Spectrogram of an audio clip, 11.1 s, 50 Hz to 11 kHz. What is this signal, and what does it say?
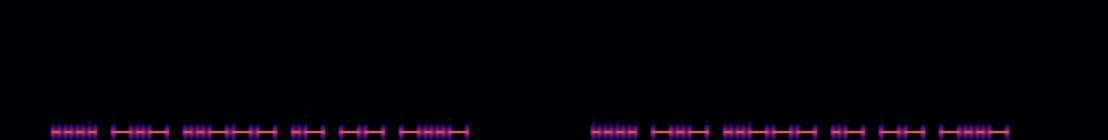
Morse code, heard as a keyed tone, about 20 wpm, 700 Hz. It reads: HK2AMX HK2AMX
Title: DXCC-100 Call Signs - 6 Characters - Repeated 2x - 20wpm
